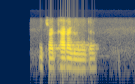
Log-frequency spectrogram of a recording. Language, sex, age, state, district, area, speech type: Hindi, male, 30-45, Uttar Pradesh, Lucknow, rural, conversation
